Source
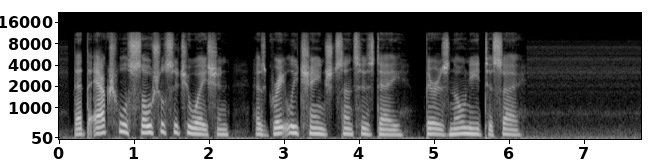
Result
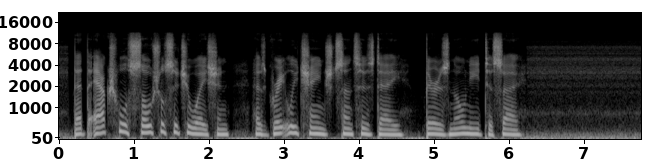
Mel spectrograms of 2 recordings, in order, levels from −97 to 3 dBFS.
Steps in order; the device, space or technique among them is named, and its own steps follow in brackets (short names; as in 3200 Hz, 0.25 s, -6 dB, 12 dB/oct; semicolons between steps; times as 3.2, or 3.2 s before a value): jukebox (LPF 7000 Hz 12 dB/oct; resonant low shelf 200 Hz +7 dB, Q 1.5; compressor 4:1, threshold -32 dBFS, peak gain reduction 14.5 dB); gain -1.5 dB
